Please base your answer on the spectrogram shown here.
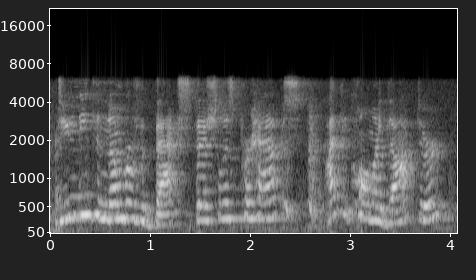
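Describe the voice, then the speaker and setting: Casting: woman as resentful middle-aged wife, stage comedy; dry, over-polite sarcasm, animated intonation, slightly dull recording. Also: high voice, brisk. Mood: icily polite. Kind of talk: comic readers theater acting and narration. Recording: roomy, distant, dull, faintly noisy stage recording.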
